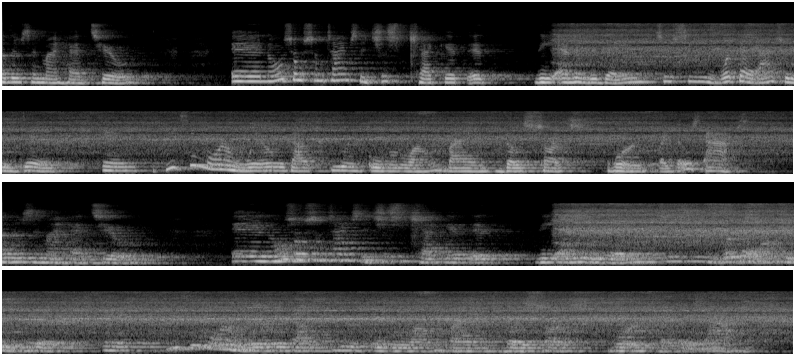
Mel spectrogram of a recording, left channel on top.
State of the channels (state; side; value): normal; both; correlation 0.37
